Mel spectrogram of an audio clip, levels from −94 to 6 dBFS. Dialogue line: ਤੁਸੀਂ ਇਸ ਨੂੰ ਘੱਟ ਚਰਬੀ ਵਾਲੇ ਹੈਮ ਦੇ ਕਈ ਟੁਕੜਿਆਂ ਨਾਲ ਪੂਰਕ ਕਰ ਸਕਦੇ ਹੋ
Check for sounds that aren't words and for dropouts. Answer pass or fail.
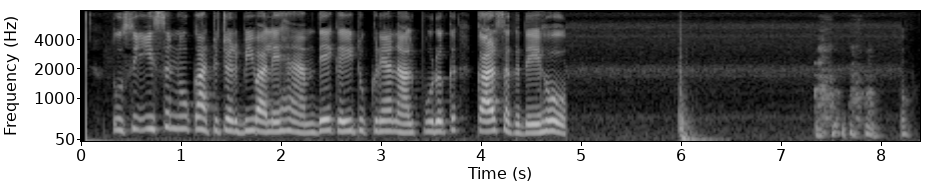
fail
